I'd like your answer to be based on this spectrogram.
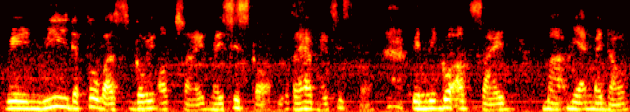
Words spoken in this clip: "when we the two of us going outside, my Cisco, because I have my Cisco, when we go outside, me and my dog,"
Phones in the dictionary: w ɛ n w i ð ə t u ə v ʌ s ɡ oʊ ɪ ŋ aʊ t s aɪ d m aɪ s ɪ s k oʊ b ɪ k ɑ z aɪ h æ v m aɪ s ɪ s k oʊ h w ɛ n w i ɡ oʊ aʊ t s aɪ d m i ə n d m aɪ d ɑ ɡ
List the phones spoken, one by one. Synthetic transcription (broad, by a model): w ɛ n w i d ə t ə w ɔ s ɡ oʊ ɪ ŋ aʊ t s aɪ d m aɪ s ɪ s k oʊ b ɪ k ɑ s aɪ h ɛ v m aɪ s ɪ s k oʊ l w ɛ n w i ɡ oʊ aʊ t s aɪ d m i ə n m aɪ d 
